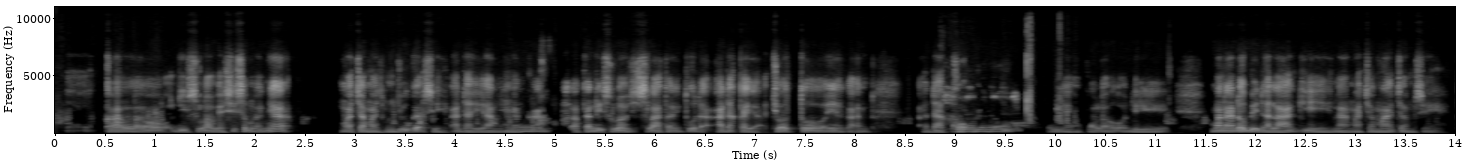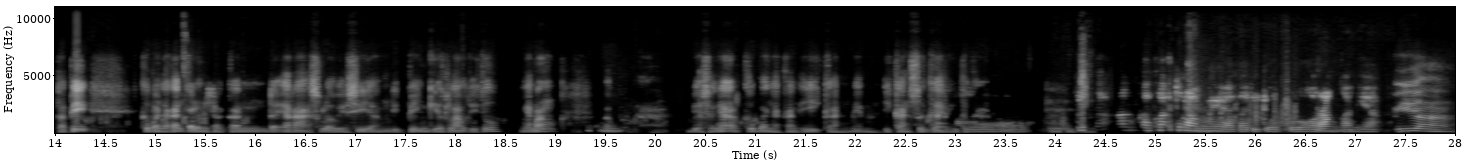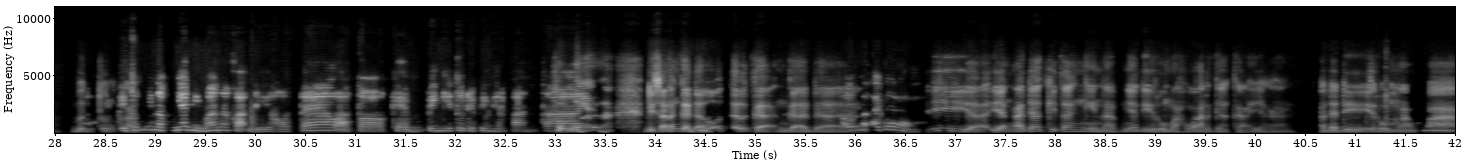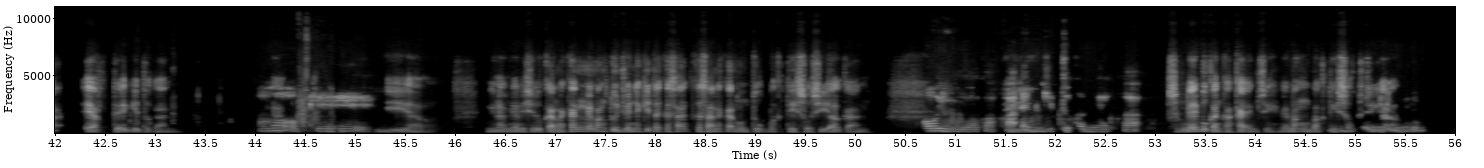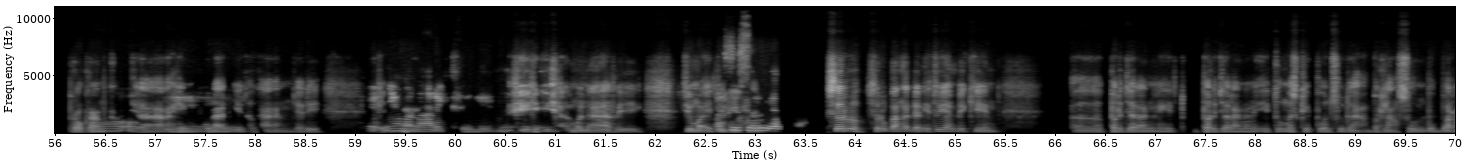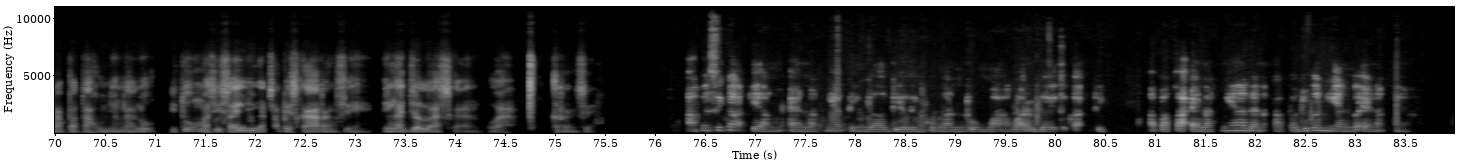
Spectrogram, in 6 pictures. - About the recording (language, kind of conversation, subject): Indonesian, podcast, Boleh ceritakan pengalaman perjalanan yang paling berkesan bagi kamu?
- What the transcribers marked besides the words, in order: other background noise; distorted speech; unintelligible speech; unintelligible speech; static; unintelligible speech; laughing while speaking: "Wah!"; chuckle; tapping; laughing while speaking: "iya"; tongue click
